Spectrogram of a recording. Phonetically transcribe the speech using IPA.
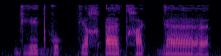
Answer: ɡʱ e d ɡ o kː e χ ʔ æ d χ æ k ɡ æː

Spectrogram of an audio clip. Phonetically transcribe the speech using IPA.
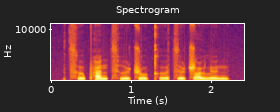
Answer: t͡sʰ ɤ˥ pʰ a˥ n t͡sʰ ɹ̩˨˩ ʈ͡ʂ o˥˩ ʊ̯ kʰ ɤ˧˥ t͡s ɹ̩˨˩ ʈ͡ʂ ɑ˥ ʊ̯ l ə˥˩ n

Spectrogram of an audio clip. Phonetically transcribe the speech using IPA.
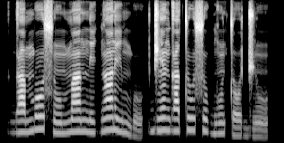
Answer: ɡ a˧ m o˦ s ũ˧ m ã˦ n i˧ ɡ ã˦ ɾ i˧ m u˨ | d͡ʒ ɛ̃˦ ɡ a˦ t u˦ s u˦˨ ɡ ũ˧ t o˨ d͡ʒ ũ˨

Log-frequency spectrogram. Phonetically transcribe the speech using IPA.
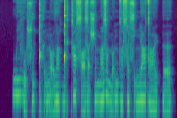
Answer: w i v o̰ sʷ ɨ ǃʰ ə̰ ɲ o̰ ðˤ ɨ ɡ͡ǃ ɪ k ɪ sˤ ḭ zˤ ḭ ʃ ɘ m i zˤ ə m o̰ n d ɘ sˤ ə sʲ ə̰ ɲ ɨ u̯ dˤ ɘ y̯ | ə̰

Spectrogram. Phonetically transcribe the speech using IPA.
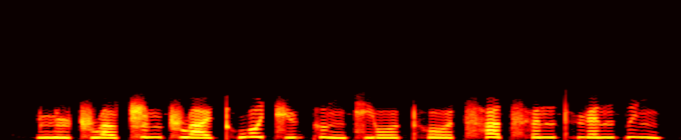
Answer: l y˨˩ ʈ͡ʂ w ä˧˥ ʈ͡ʂ ə˥ n ʈ͡ʂ w a˨˩ ɪ̯ kʰ w ɔ˥˩ t͡ɕ y˧˥ k ɤ˨˩ ŋ t͡ɕ j o˧˥ ʊ̯ t̪ʰ o˧˥ ʊ̯ t͡sʰ ä˥˩ t͡sʰ ə˥ n t̪ʰ ɥ ɛ˥ n p i˥˩ ŋ

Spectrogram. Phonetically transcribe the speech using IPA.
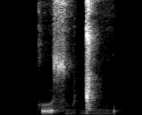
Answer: k ʊ s o̤ ɡ͡ǁ o̤

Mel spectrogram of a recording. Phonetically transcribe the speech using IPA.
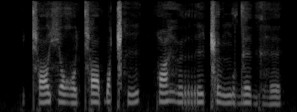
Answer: cʰ ɒ ç i ʁʷ i cʰ ɒ ɓ ɒ ǁʰ i | qʷ i ɦ ʉ r i ǁ ʉ ŋ u d e ɡʱ e

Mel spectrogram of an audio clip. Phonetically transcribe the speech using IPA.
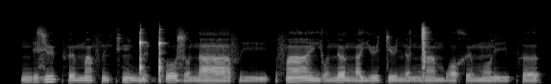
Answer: ŋ i z y pʰ ø m ã f ĩ kʰ ĩ ŋ͡ǃ y ǃʼ o z o n aː f iː | f ãː j o n œ ŋ a j y t y n œ ŋ͡ǀ ã m b ɔ x ø m õ ɾ iː pʰ ə

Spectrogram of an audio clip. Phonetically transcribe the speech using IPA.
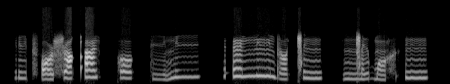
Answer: ɾ i˧ t͡sʼ ɔ˨ ʂ ʌ˧ qʼ ɛ̃˦ kː ɔ˧ kː i˨ n iː˦ | ʔ ɛ̃˦ nː ĩː˦ d ʌː˨ ǁ ĩ˧ | ŋ͡ǁ ɪ˨˦ ɓ ɔ̃˨ x ʔ ĩ˦

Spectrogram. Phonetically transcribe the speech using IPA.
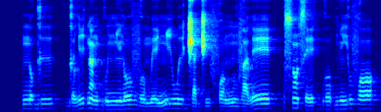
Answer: n o˧ ɡ ɨ˧ | ɡ ə˨ l i˦ ɗ ã˦ ɡ͡b u˧ ɲ ĩ˧ ɾ oː˦ v o˨ m eː˨ ɲ iː˦ w ɨ˧ d͡ʒ a˨ d͡ʒ i˨ f ɔ˨ ŋ ũ˨ v a˨ l eː˦ | s ɔ̃˦ s eː˨˦ ɡ͡b oː˧ b ĩ˧ j u˦ v ɔ˦

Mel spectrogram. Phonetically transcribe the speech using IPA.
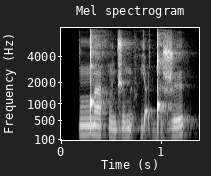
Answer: ŋ͡ǃ ã x ũ d͡ʒ u n ə̰ f j a̰ ɡ͡ǃ ʏ ʐ ʏ

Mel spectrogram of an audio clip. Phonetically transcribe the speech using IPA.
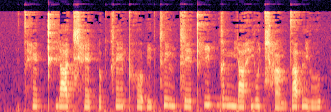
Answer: t̪ʰ ẽ˨ k̚ t̪ʰ j a˧ t͡ɕʰ ẽ˨ t̚ o˨ k̚ t͡s ẽ˧ pʰ o˨ ʔ i˨ ʔ t͡s ĩ˥˧ ŋ t͡s e˧ t̪ʰ i˦ ʔ ɡ ə˦ n m j a˧ h j u˦ t͡ɕʰ ã˨˩ m t̪ a˦ ʔ l j u˨˦

